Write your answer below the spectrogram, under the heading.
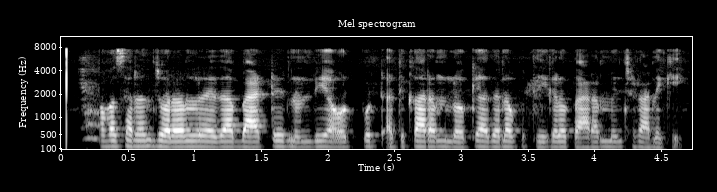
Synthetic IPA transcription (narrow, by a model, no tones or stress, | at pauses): ɐʋɐsɐɾɐmd͡ʒʋɐɾɐmlolɛːd̪aːbjaːʈɾiːnuɳɖiɐwʈ̚puʈɐ̰d̪ʱikaːɾɐmlo̞ːkiɐd̪ɐnɐput̪iːɡɐlupɾaːɾɐmbiɲt͡ʃɐɽaːnikḭ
